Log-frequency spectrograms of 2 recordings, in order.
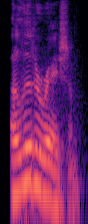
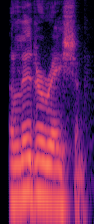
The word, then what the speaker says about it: alliteration: we look at this alliteration some people will say alliteration alliteration with a D sound you don't have to you can say a t sound that's standard pronunciation when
